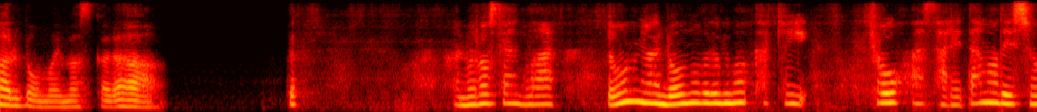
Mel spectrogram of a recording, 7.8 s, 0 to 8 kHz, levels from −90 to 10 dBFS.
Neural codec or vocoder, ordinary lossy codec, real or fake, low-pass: codec, 16 kHz in and 24 kHz out, 0.6 kbps, FocalCodec, streaming, 2048 codes; none; fake; 7.2 kHz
